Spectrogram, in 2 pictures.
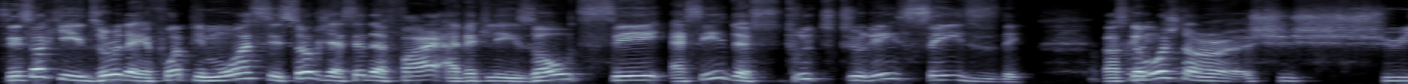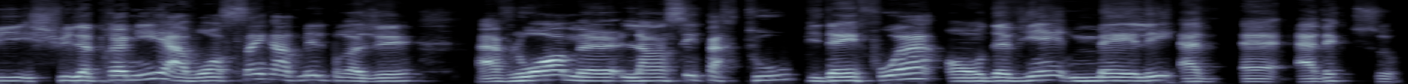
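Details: Stuttering in French in an adult man who stutters a lot in daily life but little on stage or in official situations; worse when tired or stressed.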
